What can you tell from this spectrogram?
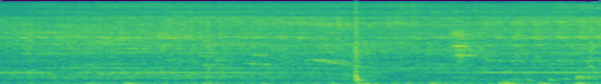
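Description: Roomba robot vacuum running with a steady whir and a constant hum, with a short knock a little past halfway.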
